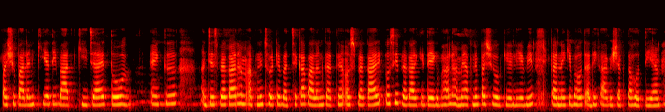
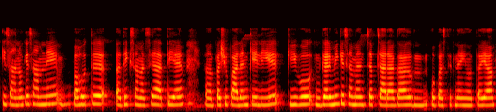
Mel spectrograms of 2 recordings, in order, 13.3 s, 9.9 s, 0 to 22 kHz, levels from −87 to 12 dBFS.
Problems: none marked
